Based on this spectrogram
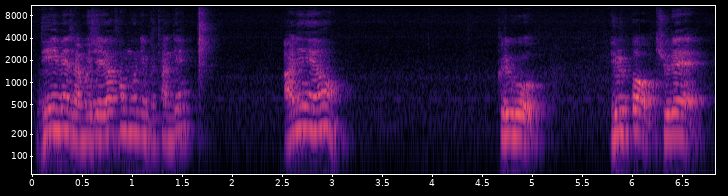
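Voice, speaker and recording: A man preaching a sermon in an animated way, often asking the congregation questions. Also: high-pitched. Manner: animated, asks the congregation questions and acts out quoted complaints. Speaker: pastor. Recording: echoey hall, voice from a distance, light room noise.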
